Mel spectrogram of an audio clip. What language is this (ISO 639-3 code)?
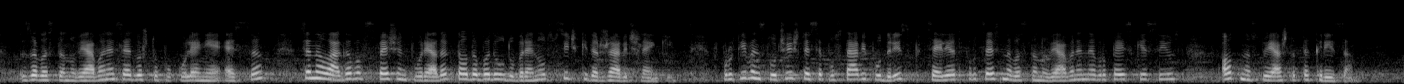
bul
